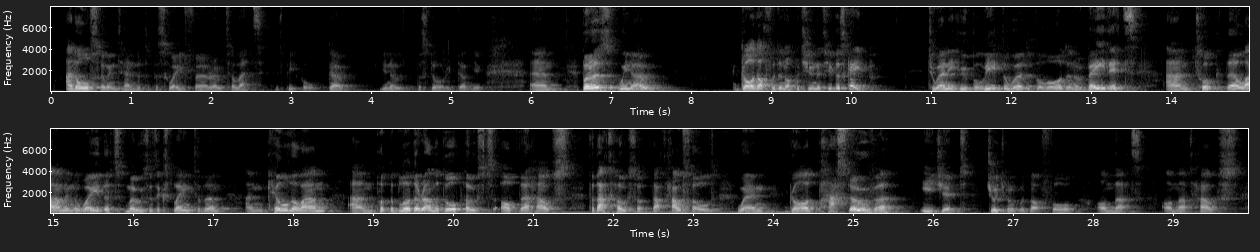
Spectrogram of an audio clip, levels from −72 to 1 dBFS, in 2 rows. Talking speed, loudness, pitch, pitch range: 165 wpm, -25 LUFS, 125 Hz, 110-145 Hz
